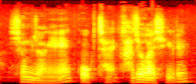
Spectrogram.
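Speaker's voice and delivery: normal talking voice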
